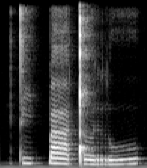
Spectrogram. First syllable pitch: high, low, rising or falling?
high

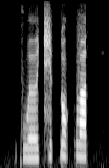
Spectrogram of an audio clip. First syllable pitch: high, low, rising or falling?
rising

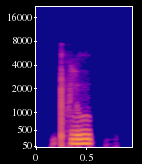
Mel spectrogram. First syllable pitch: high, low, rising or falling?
falling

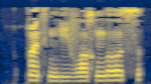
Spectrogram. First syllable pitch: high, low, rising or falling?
high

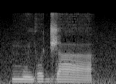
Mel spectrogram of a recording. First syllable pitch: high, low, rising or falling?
low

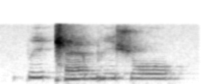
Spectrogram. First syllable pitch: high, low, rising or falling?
rising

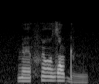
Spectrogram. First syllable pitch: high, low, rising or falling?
high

